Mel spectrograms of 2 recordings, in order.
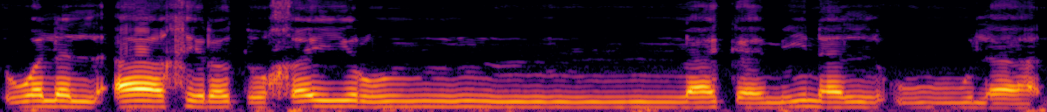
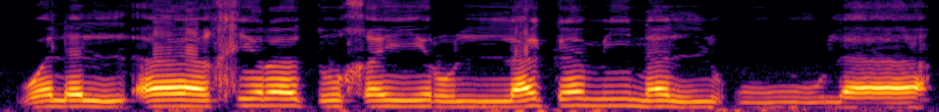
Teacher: bighayri gunna donc vous avez tanwin suivi par la lettre lam la lettre lam implique un idgham ici mais sans gunna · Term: idgham bighayri gunna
